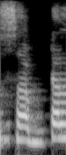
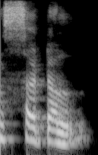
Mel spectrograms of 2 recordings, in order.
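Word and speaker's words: subtle: ई ठीक है ना इसको सबटल नहीं पढ़ेंगे टी से पहले बी आया है तो बी का साइलेंट रखेंगे इसको पढ़ेंगे हम सटल क्या पढ़ेंगे सटल ठीक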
